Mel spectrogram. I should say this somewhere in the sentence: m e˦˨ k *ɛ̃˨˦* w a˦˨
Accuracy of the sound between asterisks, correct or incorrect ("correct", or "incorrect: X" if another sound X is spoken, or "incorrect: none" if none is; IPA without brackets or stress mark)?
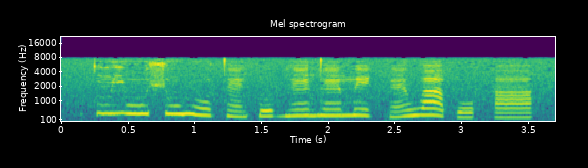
correct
